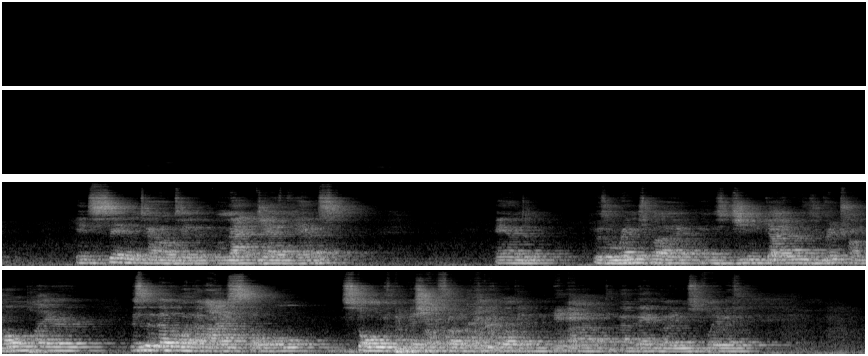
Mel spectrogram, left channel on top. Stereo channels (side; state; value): left; silent; 64 dB below the other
